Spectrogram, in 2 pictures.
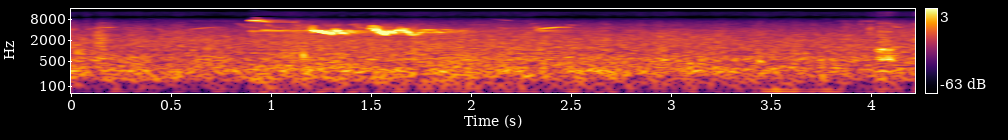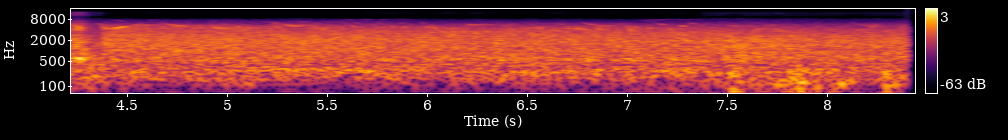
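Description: A bird chirping a few times about a second in, over a steady outdoor hiss.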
